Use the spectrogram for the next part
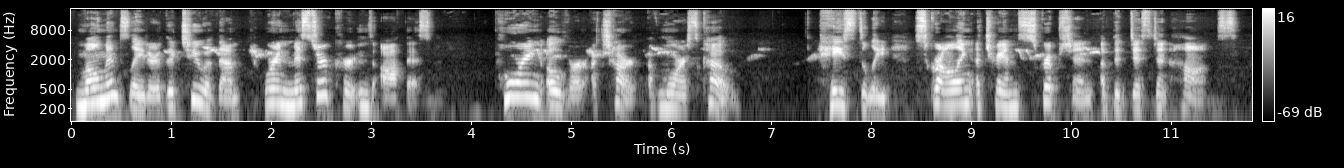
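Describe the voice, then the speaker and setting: A woman reading a storybook aloud as an expressive narrator. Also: medium pitch, measured pace, background noise.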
